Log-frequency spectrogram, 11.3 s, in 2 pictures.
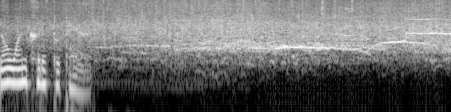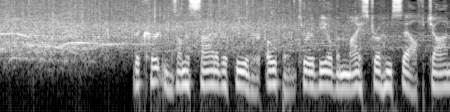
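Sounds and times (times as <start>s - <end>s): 
speech: 0.0s - 1.3s, 7.3s - 11.2s
audience applauding: 0.0s - 11.2s.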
